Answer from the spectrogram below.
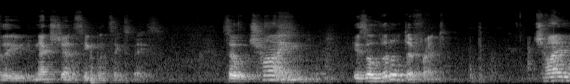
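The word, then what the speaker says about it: QIIME: see their logo at the upper right that's chime first of all how many people knew before today that it's pronounced charming right Qi does not always strike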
